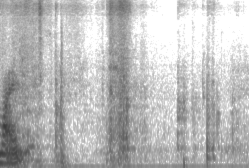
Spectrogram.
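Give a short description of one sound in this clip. A piece of cardboard rustles as it is handled.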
